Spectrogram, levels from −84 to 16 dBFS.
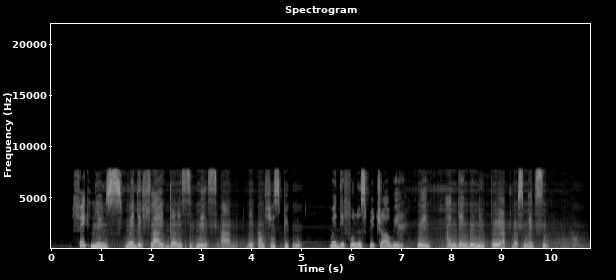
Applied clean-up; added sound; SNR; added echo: neural separator model SepFormer DNS4.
